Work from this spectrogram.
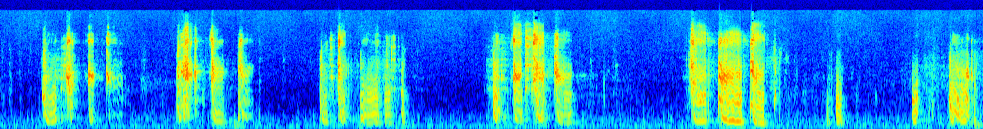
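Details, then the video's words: A red squirrel (Sciurus vulgaris) gives harsh, raspy chuck calls in quick clusters of two to four. "Red squirrel sounds, squirrel call"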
